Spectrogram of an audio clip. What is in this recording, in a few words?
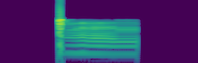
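Police Downtown District Dispatch, p25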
